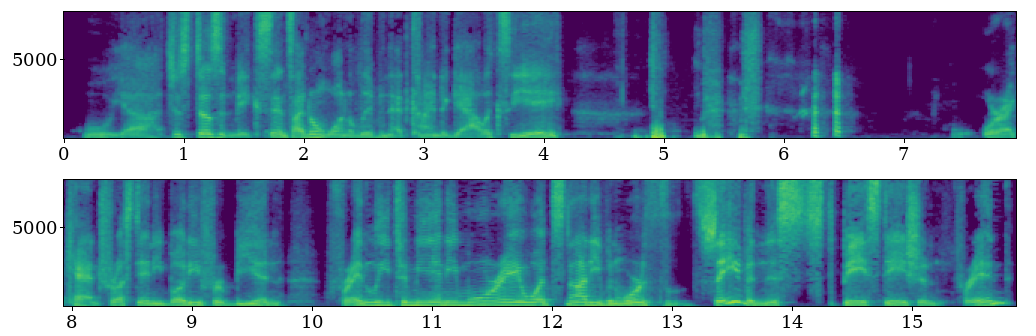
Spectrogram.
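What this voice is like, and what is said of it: Put-on Midwestern Canadian accent. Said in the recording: “your Midwest accent ... That's like Canada”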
